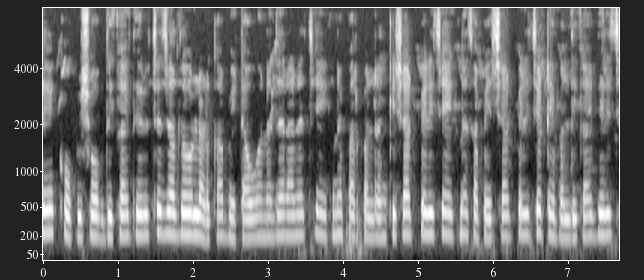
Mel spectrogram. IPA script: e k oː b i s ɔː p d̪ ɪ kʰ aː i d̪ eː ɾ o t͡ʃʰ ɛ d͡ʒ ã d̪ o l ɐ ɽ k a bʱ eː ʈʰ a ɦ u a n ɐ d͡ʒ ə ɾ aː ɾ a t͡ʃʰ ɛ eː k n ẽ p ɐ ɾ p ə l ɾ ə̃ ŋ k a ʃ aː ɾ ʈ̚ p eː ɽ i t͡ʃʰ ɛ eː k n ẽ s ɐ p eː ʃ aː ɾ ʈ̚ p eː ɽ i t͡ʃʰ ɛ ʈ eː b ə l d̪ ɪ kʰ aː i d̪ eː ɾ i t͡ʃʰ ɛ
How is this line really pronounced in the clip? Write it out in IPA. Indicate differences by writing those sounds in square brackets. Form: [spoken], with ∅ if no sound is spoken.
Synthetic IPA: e k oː [p] i [ʃ] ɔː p d̪ ɪ kʰ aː i d̪ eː ɾ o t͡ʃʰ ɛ d͡ʒ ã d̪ o l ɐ ɽ k a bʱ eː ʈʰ a ɦ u a n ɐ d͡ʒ ə ɾ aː ɾ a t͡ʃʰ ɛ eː k n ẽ p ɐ ɾ p ə l ɾ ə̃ ŋ k [i] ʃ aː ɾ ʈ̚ p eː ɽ i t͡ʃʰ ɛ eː k n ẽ s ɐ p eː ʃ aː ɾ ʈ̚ p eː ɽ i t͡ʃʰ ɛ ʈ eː b ə l d̪ ɪ kʰ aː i d̪ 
